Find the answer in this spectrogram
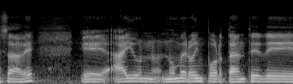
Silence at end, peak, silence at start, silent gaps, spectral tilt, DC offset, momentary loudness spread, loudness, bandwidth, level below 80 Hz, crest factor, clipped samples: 0 s; -6 dBFS; 0 s; none; -7 dB/octave; under 0.1%; 7 LU; -21 LUFS; 12 kHz; -50 dBFS; 16 dB; under 0.1%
